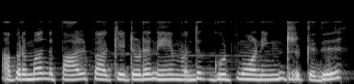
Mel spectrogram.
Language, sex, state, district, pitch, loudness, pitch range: Tamil, female, Tamil Nadu, Kanyakumari, 235 Hz, -14 LUFS, 225-245 Hz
